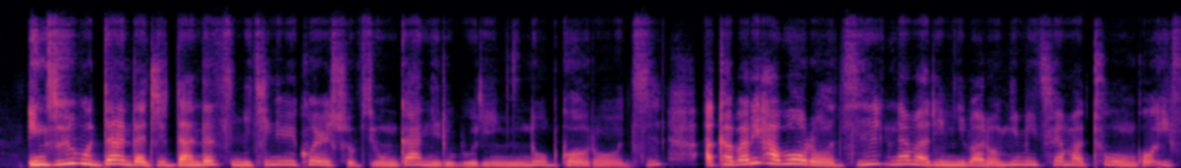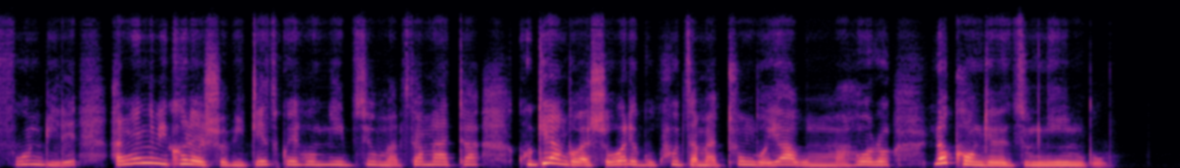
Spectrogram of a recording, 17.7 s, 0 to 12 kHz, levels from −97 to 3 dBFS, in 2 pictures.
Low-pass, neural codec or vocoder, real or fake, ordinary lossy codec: 10.8 kHz; codec, 44.1 kHz, 2.6 kbps, SNAC; fake; Opus, 64 kbps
